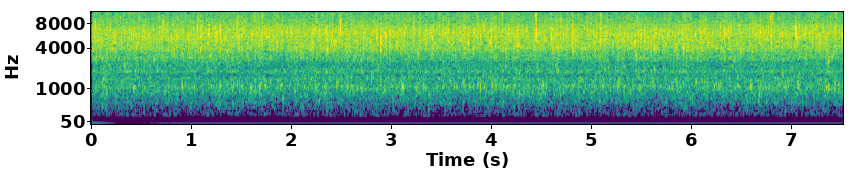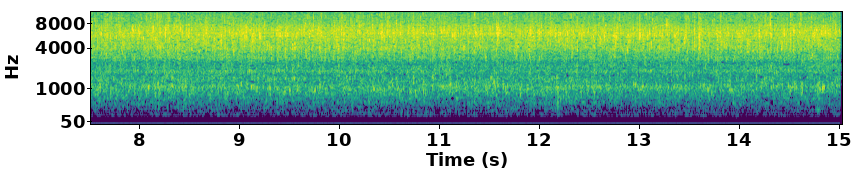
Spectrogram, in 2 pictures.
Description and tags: Sound of a creek
you can loop it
